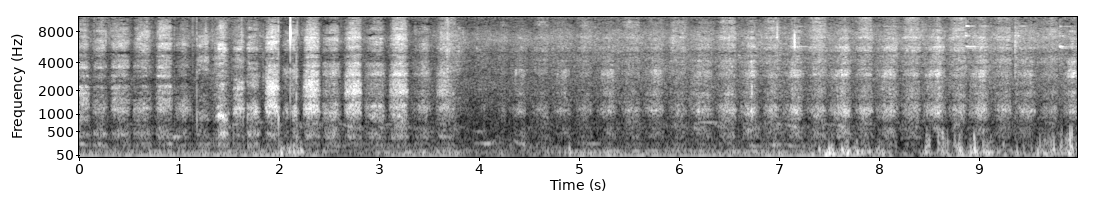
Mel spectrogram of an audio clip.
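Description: Rough, rhythmic rattling breath noise with a low flutter, typical of snoring, over steady room noise.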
